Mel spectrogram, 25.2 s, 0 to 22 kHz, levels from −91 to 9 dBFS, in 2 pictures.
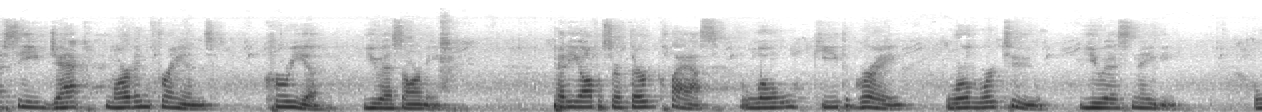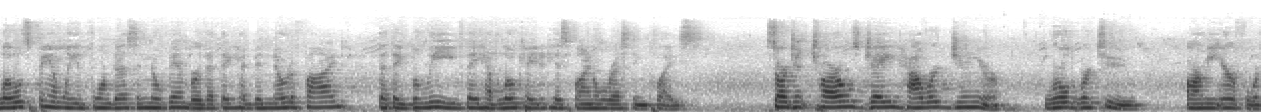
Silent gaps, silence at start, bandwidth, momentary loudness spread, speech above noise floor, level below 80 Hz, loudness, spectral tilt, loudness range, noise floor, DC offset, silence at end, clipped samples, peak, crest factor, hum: none; 0 s; 8.6 kHz; 10 LU; 29 dB; -46 dBFS; -18 LUFS; -9 dB/octave; 2 LU; -46 dBFS; under 0.1%; 0 s; under 0.1%; -2 dBFS; 14 dB; none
